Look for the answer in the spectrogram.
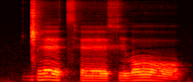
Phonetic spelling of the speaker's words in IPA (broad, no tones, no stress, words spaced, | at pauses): ɡ͡ǁɛː t͡sʰɛː xɪ lɔː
